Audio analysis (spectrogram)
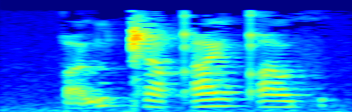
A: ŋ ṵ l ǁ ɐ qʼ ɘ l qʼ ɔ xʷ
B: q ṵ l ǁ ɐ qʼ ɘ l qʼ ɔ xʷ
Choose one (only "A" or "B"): B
